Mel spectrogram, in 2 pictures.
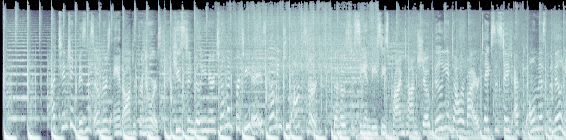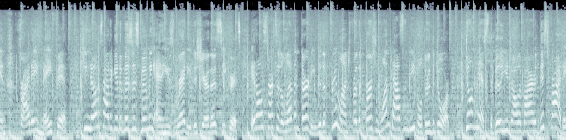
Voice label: Commercial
